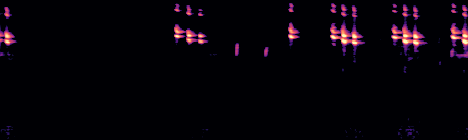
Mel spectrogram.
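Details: European goldfinch (Carduelis carduelis), sparse high thin chirps in clusters of two or three, separated by silent gaps, with a couple of faint soft ticks in between.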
